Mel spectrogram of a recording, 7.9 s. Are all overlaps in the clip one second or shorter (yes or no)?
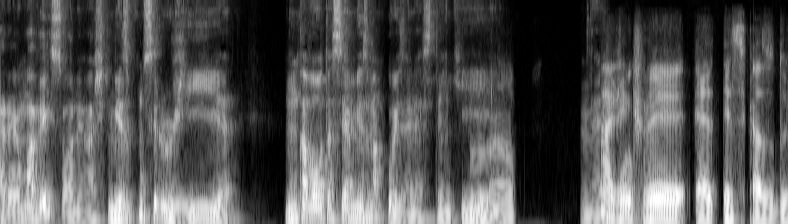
yes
